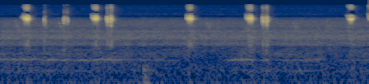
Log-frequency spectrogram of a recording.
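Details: High, sharp chirps from a black redstart family nesting above a front door while five chicks hatch, sounding in small clusters of one to three notes, roughly every second, over a faint steady hum.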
